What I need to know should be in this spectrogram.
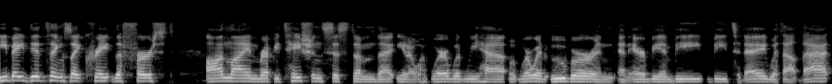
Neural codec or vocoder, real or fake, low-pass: none; real; 7.2 kHz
